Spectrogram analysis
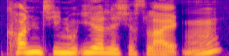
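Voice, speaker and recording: A woman co-hosts a casual podcast chat and speaks in a hesitant, searching way, full of small fillers. Her pitch sits in the middle. The recording is dry and close. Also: expressive, slow pace, darkish tone, no echo. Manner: hesitant, many fillers and restarts. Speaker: podcast co-host.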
